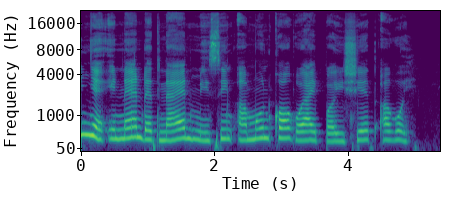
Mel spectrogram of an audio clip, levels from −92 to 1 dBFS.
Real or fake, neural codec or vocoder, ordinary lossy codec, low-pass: fake; vocoder, 44.1 kHz, 128 mel bands every 512 samples, BigVGAN v2; none; none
